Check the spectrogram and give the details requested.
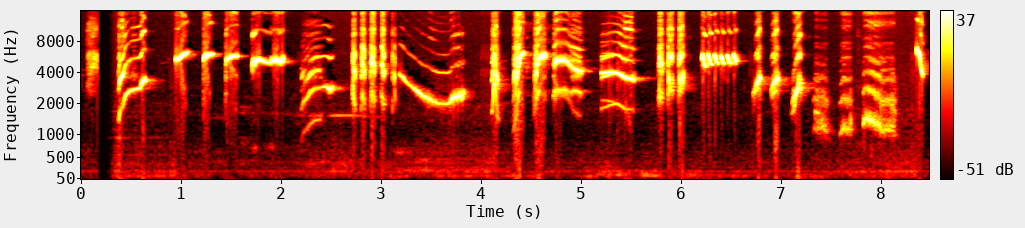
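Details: Master song of an Asian pied starling for teaching other birds: rapid mix of whistled chips, a swooping slurred whistle, harsh rattles and high squeaky notes, delivered in dense bursts.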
